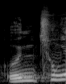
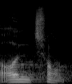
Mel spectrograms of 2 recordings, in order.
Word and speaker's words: 언총: 언총이라는게 있다 그럽니다 언총 은총이 아닙니다 은총 경상도 발음이 어하고 의가 헷갈려가지고 제가 어떤 때 이렇게 갑자기 이렇게들을 때도 있어요 근데 이게 은총이 아니라 언총이라는게 있습니다 언총 언총이라는 건 뭐냐면 말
